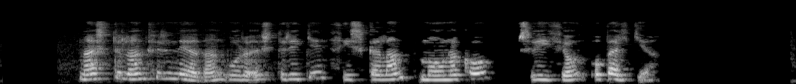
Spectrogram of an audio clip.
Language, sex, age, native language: Icelandic, female, 70-79, Icelandic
